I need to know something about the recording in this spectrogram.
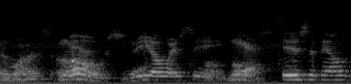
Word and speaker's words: Vose: spell that? Voice was her middle name. It was? Yes. Vose, yes.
